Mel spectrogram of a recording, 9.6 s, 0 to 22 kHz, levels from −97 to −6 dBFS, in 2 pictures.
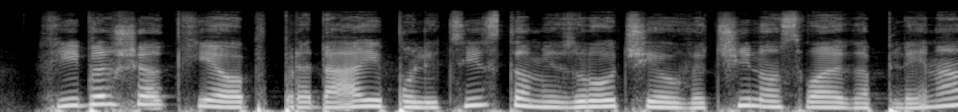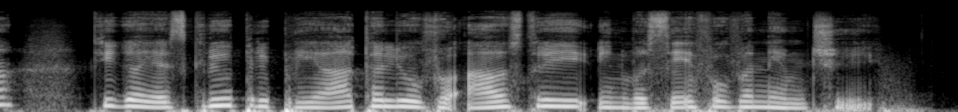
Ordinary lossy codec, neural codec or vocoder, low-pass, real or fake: none; codec, 44.1 kHz, 3.4 kbps, Pupu-Codec; 14.4 kHz; fake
